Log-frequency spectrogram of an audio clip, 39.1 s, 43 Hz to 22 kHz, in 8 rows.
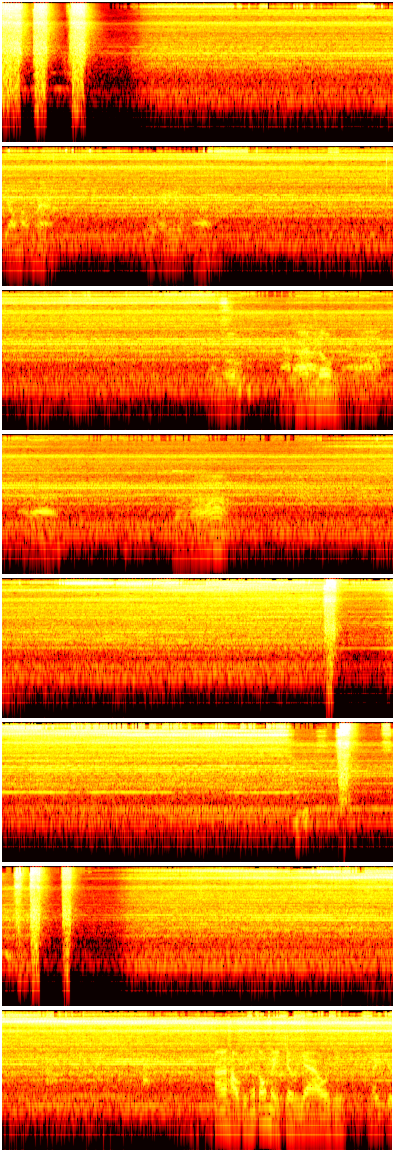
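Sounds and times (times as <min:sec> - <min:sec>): lathe machine whine: 0:01.4 - 0:29.5, 0:30.5 - 0:39.0
sharp machine clicks: 0:29.5 - 0:30.3.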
